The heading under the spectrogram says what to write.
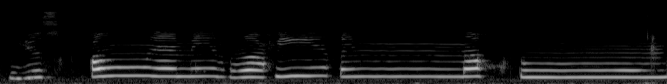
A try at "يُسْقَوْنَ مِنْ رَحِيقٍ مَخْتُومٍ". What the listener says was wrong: لین کو واضح کر کے ادا کیجیے، بہت جلدی مت کیجیے. یسقون من رحیق.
